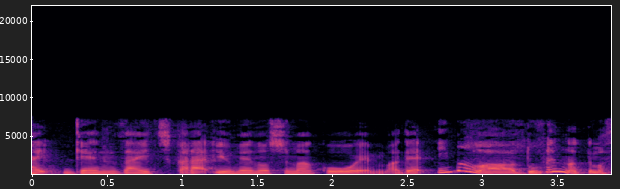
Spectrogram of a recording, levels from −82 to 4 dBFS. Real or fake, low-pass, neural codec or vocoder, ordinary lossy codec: fake; 7.2 kHz; vocoder, 44.1 kHz, 80 mel bands, Vocos; none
